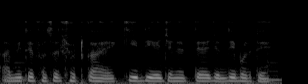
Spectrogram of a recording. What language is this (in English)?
Magahi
